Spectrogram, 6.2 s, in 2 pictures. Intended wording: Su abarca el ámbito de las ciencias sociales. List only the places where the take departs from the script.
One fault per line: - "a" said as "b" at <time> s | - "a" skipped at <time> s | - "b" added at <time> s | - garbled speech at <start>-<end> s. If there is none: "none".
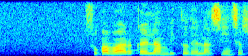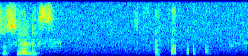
none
